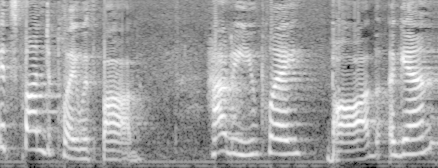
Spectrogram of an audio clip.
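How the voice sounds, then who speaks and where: In a put-on character voice, a female-sounding speaker goes fairly slowly at a high pitch with very wide pitch swings, over light background noise. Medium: read story.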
